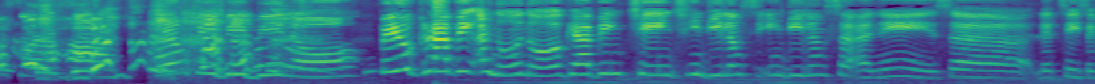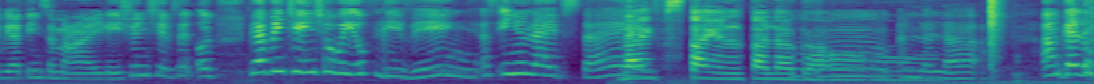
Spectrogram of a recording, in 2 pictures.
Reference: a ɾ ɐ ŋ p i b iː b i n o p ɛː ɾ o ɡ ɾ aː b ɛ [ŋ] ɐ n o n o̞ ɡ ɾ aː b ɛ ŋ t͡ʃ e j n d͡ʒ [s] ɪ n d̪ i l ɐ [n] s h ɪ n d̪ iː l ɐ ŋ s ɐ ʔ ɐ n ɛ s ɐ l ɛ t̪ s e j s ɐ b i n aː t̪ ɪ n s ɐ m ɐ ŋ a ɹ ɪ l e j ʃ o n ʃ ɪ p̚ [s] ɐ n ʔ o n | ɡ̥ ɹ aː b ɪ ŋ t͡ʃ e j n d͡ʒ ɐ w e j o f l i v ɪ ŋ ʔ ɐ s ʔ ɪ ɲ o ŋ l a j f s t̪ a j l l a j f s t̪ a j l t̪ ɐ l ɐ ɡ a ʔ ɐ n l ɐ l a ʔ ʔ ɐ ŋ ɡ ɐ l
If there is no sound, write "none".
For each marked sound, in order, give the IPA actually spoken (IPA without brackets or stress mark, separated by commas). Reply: ŋ, h, ŋ, s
